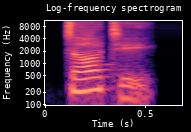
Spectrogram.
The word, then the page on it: tarty: Indian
